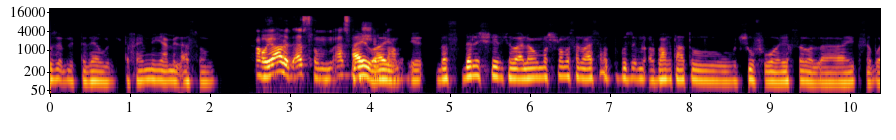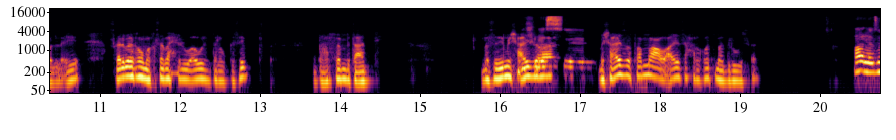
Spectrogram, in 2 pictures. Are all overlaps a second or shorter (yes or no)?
yes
